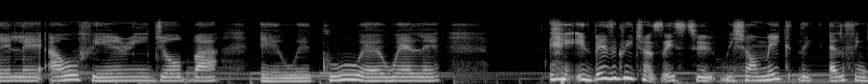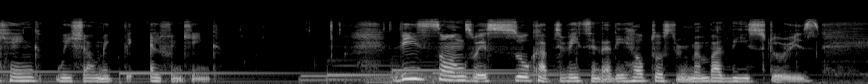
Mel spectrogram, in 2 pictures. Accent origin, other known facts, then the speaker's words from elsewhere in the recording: Nigeria; growing up in Nigeria in the 90s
